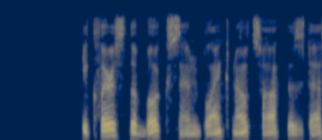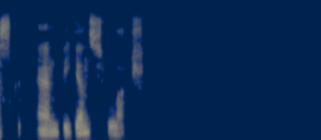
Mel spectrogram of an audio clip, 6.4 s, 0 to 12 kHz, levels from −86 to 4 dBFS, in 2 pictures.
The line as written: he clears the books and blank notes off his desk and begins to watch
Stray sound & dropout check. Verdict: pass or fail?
pass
